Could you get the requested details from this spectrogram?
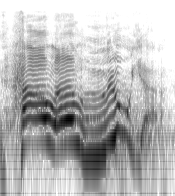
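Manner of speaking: loud, high, drawn-out joyful shout; shouting hallelujah. Retold or imitated. The redeemed shouting as the angels sing, loud joyful cry. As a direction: let it ring out in triumph. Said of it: "we start shouting".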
